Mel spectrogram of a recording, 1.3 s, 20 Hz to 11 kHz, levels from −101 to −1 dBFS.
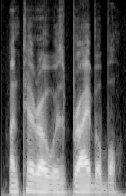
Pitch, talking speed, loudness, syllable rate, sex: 95 Hz, 145 wpm, -15 LUFS, 6.4 syllables/s, male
